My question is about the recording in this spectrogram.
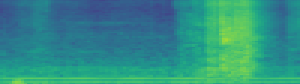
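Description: Tarot cards being shuffled by hand: one brief swish of cards about a second and a half in, over a low steady hum.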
